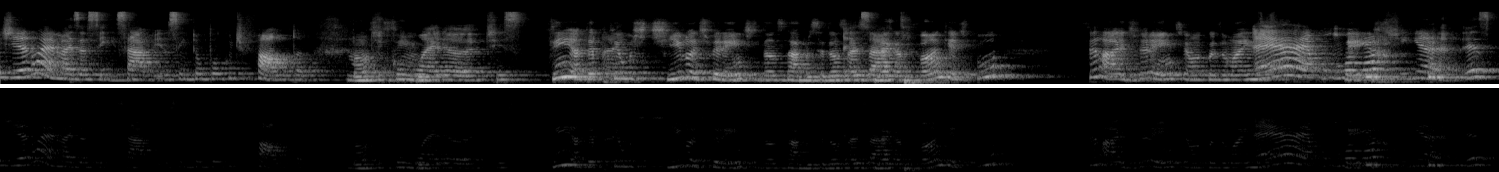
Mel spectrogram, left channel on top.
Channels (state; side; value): quieter; right; 31.3 dB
